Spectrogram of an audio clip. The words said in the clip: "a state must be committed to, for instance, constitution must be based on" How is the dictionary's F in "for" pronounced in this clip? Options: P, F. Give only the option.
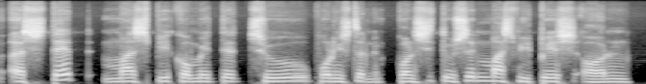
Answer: P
